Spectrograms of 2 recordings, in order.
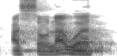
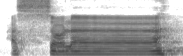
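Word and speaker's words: الصلاة: Jadi di sini jangan dibaca as-sholawat. Nah, walaupun tulisannya di sini ada huruf waw, ini masuknya kepada ilmu penulisan ayat Al-Quran. Tapi cara membacanya tetap as-sholah, begitu.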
